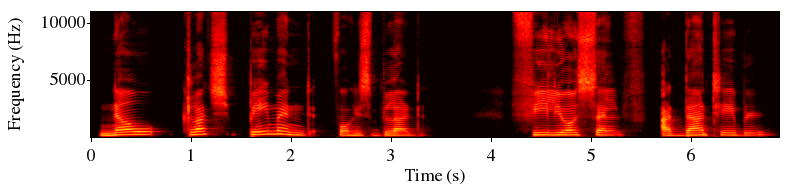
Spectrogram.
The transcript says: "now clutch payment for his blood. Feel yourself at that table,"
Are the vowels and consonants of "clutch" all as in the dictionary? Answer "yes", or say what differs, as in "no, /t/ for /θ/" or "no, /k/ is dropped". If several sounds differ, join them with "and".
yes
